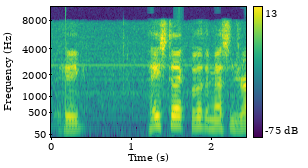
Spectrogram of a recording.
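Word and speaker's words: Haigha: fans on each side, Haig pronounced so as to rhyme with mere, dug his hands into the haystack.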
